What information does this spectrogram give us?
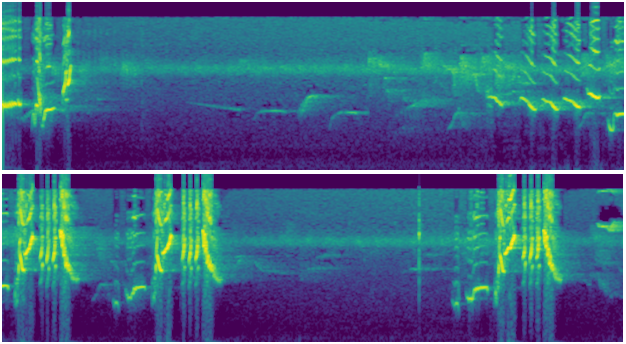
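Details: Medan white-rumped shama (murai batu), a master recording for training cage birds: short loud bursts, a long series of soft descending whistled slurs, then dense harsh chattering phrases, over a steady high ringing tone.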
